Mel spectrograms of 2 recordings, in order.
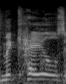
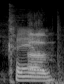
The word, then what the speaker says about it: Mikhail: I love that you call it Michael's blessing. That's great. How is it called? Wait, how is it called? It's Mikhail's is how you pronounce it in English. Mikhail.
